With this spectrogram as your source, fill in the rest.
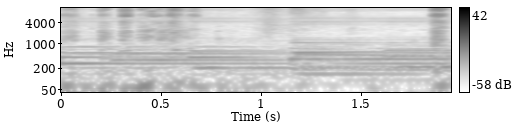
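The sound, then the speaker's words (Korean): Writing on paper inside a quiet shop, faint scratchy strokes coming in short bursts over a steady low hum. “가게 안을 쓱 둘러보면서 부족한 것들을 종이에 적기 시작했다.”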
